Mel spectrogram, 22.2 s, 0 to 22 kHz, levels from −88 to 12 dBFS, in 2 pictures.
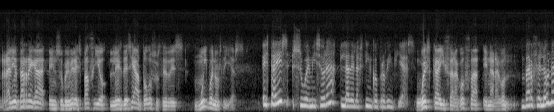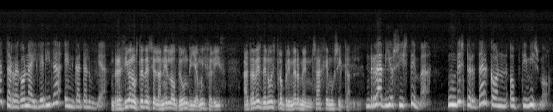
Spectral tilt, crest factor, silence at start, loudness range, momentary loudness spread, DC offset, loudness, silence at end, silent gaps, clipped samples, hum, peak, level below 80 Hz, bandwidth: -8 dB/octave; 16 dB; 0 s; 3 LU; 10 LU; under 0.1%; -16 LUFS; 0.15 s; none; under 0.1%; none; 0 dBFS; -74 dBFS; 6 kHz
